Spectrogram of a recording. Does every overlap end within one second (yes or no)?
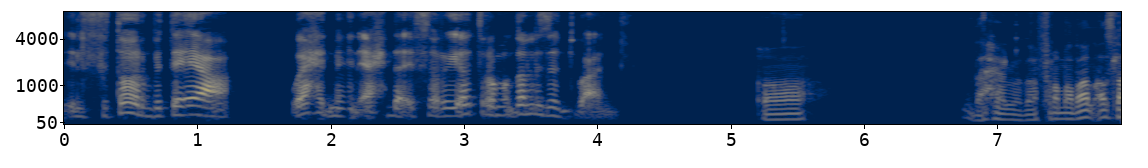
yes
